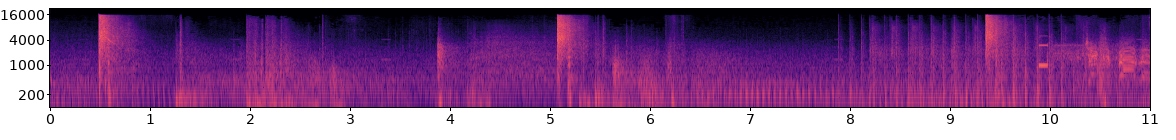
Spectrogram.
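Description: Rapid sniper rifle shots from a military video game ring out loud and sharp, several cracks spaced across the stretch with booming tails, mixed with game battle noise and bursts of other gunfire.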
